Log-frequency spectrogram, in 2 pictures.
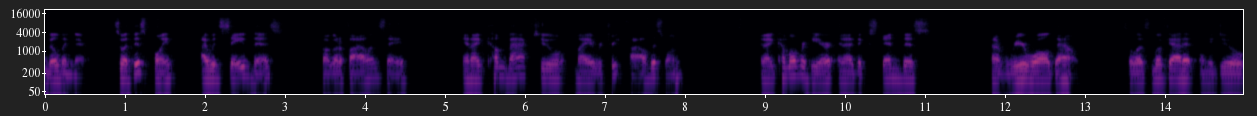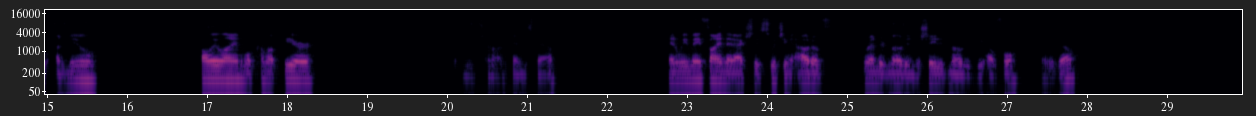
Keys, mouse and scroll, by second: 1.7 right click, 3.4 click, 4.8 click, 6.7 click, 9.0 right click, 10.0 middle click, 10.2 middle click, 11.9 right click, 14.3 right click, 15.5 click, 16.3 middle click, 16.6 middle click, 16.7 middle click, 17.1 middle click, 17.3 middle click, 20.7 click, 24.5 click, 25.9 click.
